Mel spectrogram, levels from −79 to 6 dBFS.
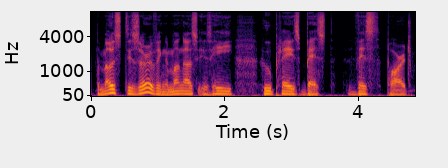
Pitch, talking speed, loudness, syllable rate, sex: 105 Hz, 150 wpm, -18 LUFS, 3.8 syllables/s, male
